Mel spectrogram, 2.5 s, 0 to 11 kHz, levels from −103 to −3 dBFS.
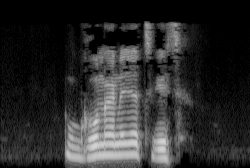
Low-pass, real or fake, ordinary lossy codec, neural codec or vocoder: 7.2 kHz; fake; MP3, 32 kbps; codec, 16 kHz, 2 kbps, X-Codec, HuBERT features, trained on balanced general audio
